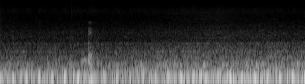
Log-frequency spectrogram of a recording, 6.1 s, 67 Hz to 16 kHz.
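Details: BMW 320i while driving at a steady 30–40 km/h: a low, throbbing rumble pulsing about four times a second. The source is not identified.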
